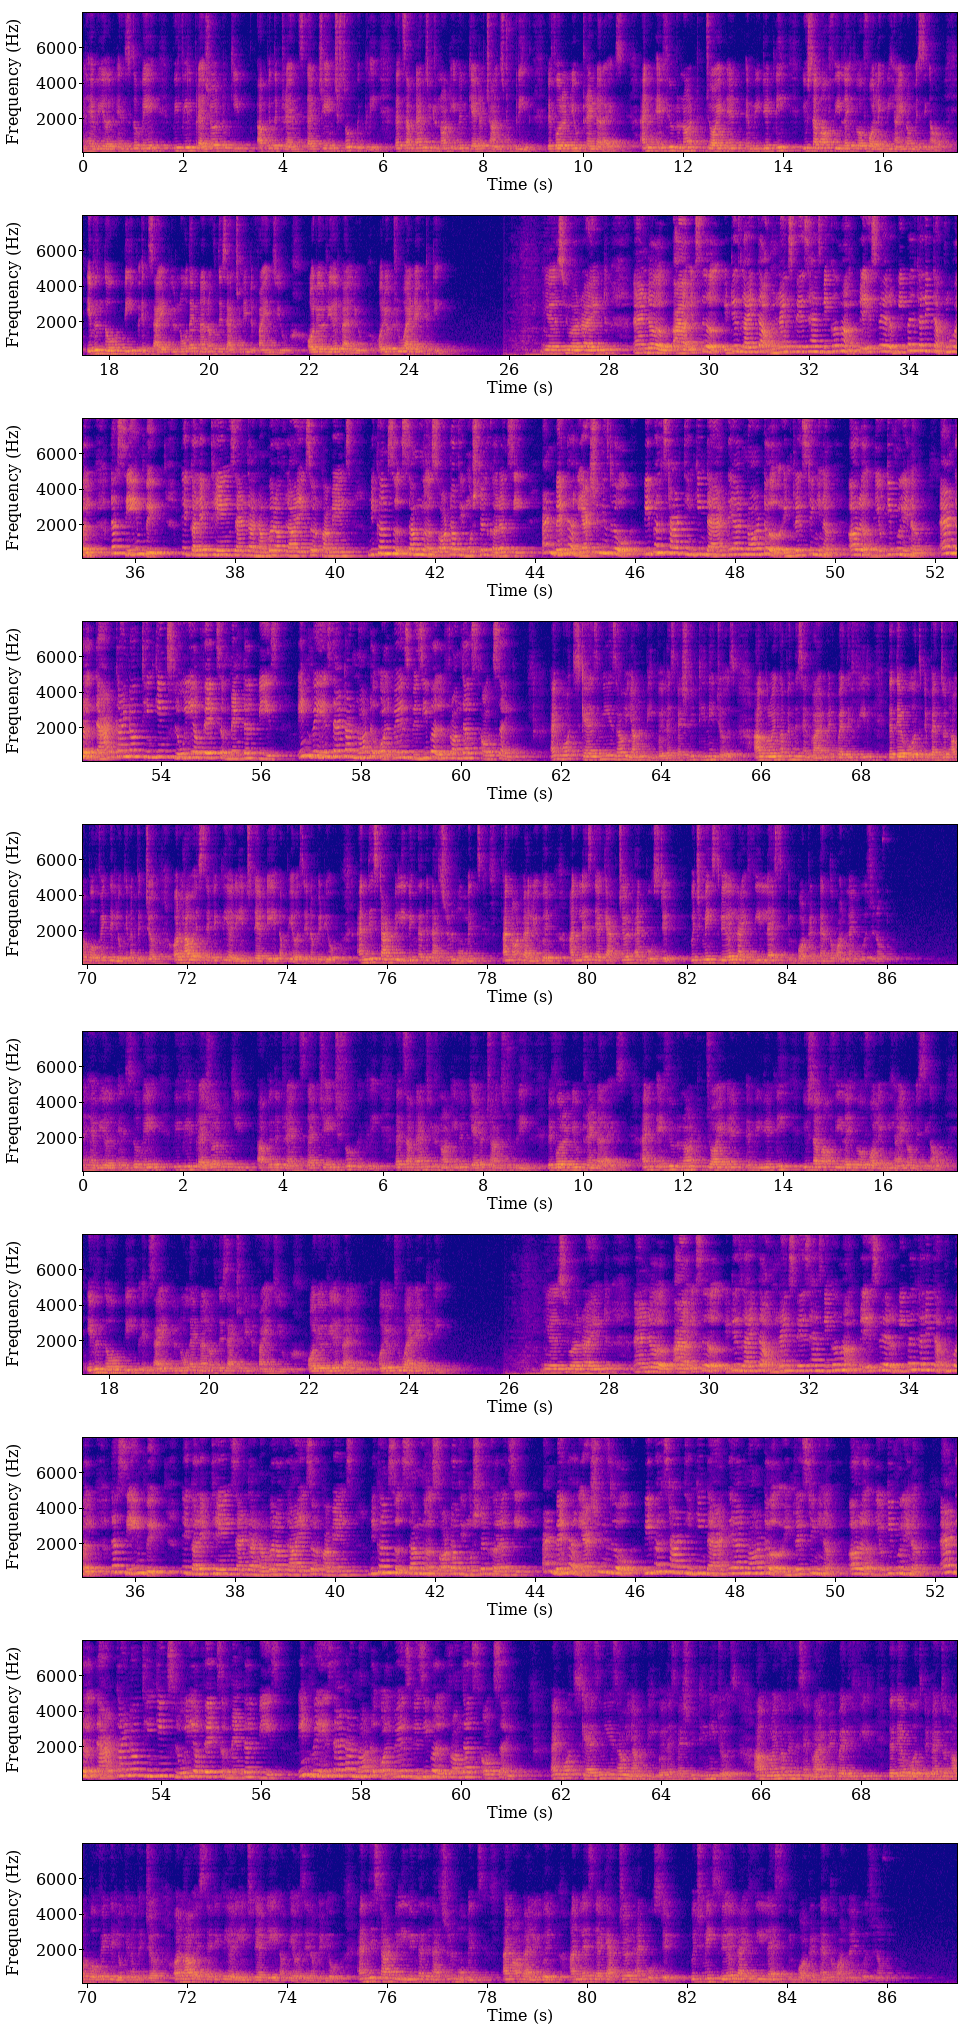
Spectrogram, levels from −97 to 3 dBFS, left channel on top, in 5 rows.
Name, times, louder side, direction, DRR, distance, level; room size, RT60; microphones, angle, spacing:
voice 1, 0.0-14.1 14.4-17.1 17.6-23.1 23.4-24.7 61.4-61.5 61.8-77.8 78.1-81.7 82.1-86.0, left 2 dB, 60° left, 0 dB, 1.2 m, -31 dB
voice 2, 26.2-40.3 40.7-43.8 44.1-50.0 50.3-51.7 52.1-56.3 56.7-61.1, left 2 dB, 85° left, -2 dB, 0.9 m, -27 dB
7.1 x 6.3 x 2.6 m, 1.5 s
head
